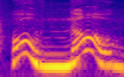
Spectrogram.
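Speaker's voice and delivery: loud, swooping storybook oh no; dismayed cry. Acted. Grandma Shark sees her spell go wrong, dismayed cry. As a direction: exclaim it in exaggerated alarm.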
